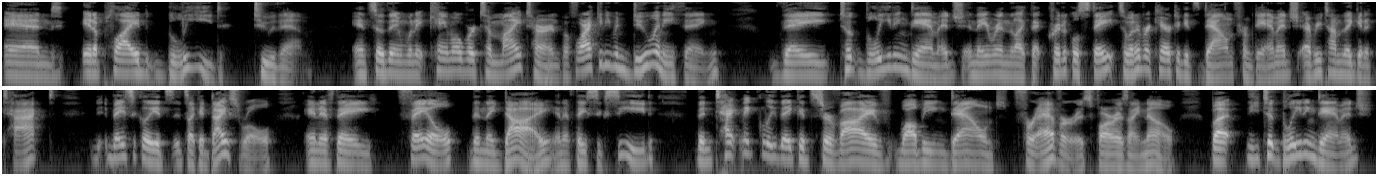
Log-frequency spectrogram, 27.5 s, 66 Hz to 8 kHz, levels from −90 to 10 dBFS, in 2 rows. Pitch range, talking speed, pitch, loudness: 120-155 Hz, 185 wpm, 130 Hz, -25 LUFS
